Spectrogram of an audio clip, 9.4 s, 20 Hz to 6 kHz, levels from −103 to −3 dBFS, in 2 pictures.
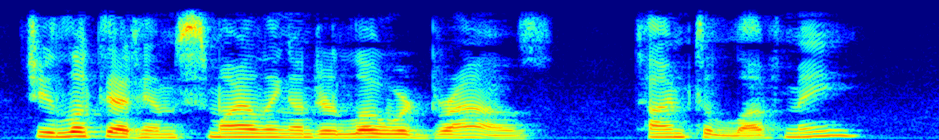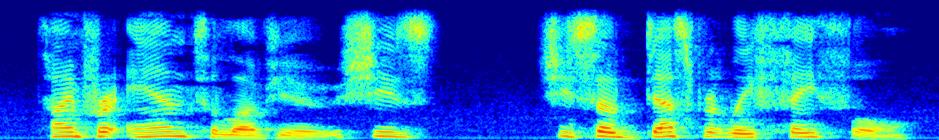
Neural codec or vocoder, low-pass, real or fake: none; 5.4 kHz; real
